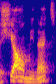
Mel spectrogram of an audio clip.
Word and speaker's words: Xiaomi: da Huawei e da Xiaomi, acho que é Xiaomi, né, que se pronuncia.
